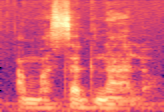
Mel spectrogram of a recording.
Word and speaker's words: አመሰግናለሁ: Amasagnalo.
